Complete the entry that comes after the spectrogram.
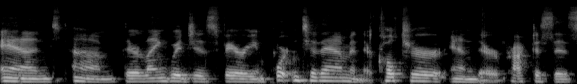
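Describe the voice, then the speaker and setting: At a fairly slow pace, a woman speaks in a very deep, low pitch. The recording is very clean, with a silent background. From United States. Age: 50s. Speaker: missionary author. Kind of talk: interview. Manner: halting, many restarts and fillers.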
